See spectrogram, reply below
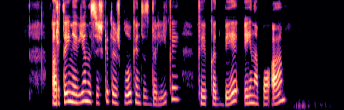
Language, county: Lithuanian, Vilnius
